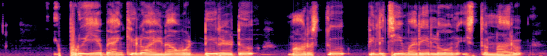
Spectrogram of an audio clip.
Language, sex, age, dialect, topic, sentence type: Telugu, male, 18-24, Utterandhra, banking, statement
